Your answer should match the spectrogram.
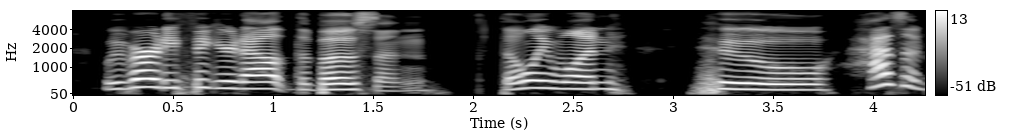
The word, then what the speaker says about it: boatswain: smee is captain hook's boatswain is how that's pronounced hello charles miner thank you because we've already figured out the boson the only one who hasn't been figured out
